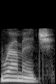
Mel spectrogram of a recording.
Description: Prononciation du mot rummage en anglais (fichier audio)
Prononciation du mot : rummage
